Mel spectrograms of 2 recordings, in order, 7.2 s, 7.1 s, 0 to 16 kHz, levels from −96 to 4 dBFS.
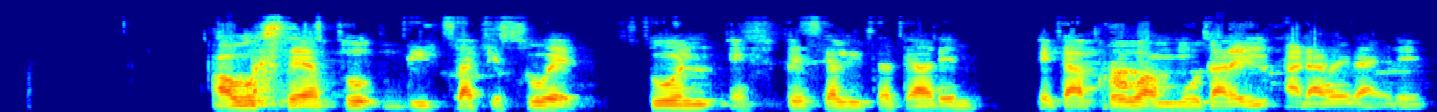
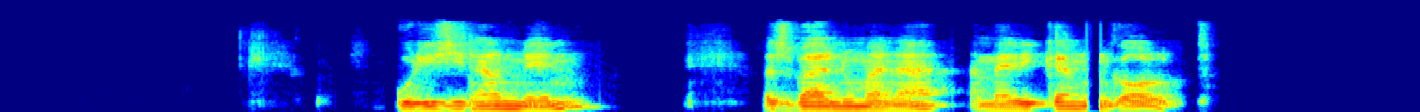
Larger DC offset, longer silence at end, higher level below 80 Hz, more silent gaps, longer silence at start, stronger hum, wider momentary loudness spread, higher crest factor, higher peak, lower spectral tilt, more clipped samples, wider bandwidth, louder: neither; second, 0.1 s vs 1.05 s; second, -78 dBFS vs -50 dBFS; about the same, 5.07-5.15 s vs 3.15-3.22 s; second, 1.05 s vs 2 s; neither; first, 13 LU vs 9 LU; about the same, 18 dB vs 20 dB; second, -6 dBFS vs -2 dBFS; second, -3 dB/octave vs -7 dB/octave; neither; first, 9.4 kHz vs 7.6 kHz; second, -23 LUFS vs -20 LUFS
